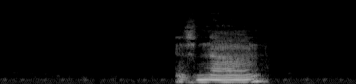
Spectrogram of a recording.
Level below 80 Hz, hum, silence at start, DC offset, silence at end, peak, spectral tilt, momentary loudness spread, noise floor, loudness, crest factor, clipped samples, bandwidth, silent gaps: -64 dBFS; none; 1.75 s; under 0.1%; 0.9 s; -10 dBFS; -7.5 dB/octave; 18 LU; -65 dBFS; -27 LUFS; 20 dB; under 0.1%; 8.6 kHz; none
